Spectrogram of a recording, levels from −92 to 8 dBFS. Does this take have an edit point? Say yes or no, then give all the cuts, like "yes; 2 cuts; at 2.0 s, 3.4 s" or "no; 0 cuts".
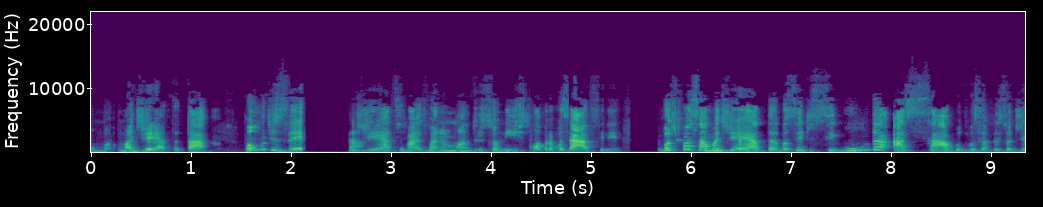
yes; 2 cuts; at 4.4 s, 4.8 s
